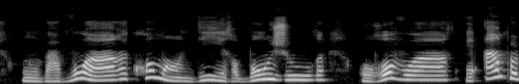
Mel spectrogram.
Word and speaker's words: bonjour: On dit bonjour généralement jusqu'à 18h. Bonjour. On ne prononce pas le N complètement. Le son N vient du nez. Donc on dit pas bonjour.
